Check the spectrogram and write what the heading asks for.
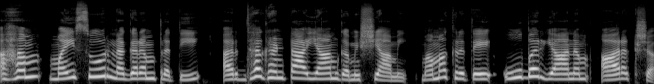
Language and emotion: Sanskrit, neutral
